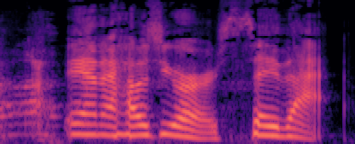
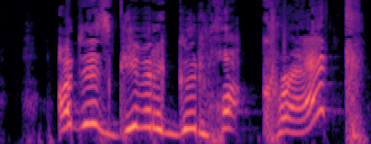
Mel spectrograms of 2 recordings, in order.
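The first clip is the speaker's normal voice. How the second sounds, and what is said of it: Bad Australian accent sounding Irish. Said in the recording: “Your Australian accent coming? ... it's so Irish and bad”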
